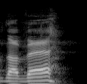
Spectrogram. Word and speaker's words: Nefesh: It's Tzion Leshem of Nevesh. Is that the right pronunciation? – It is.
